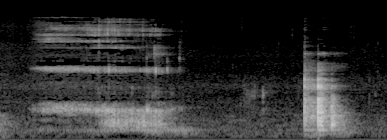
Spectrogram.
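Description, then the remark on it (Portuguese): A drawn-out slurping sip of water lasting over a second, then after a short pause a sharp clink as a glass is set down. No one speaks. “Só tomar um golinho d'água aqui.”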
